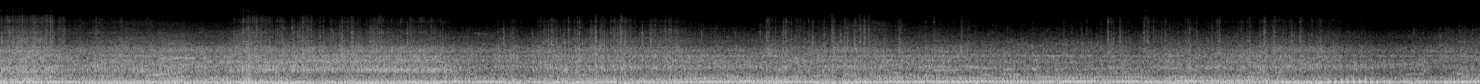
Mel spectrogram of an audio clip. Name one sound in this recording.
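A busy street crowd murmurs steadily outdoors.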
